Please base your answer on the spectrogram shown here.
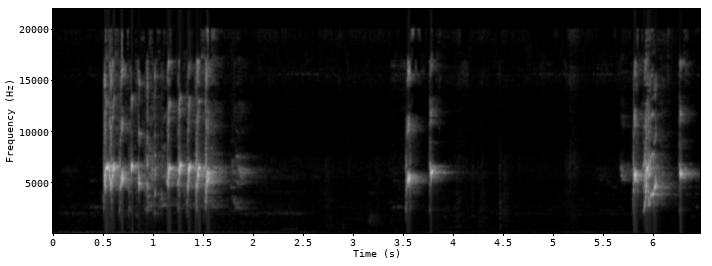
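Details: Lovebird lure to get lovebirds singing: a fast rattling burst of shrill notes, a pause, then short sharp high chirps and a brief harsh squawk.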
